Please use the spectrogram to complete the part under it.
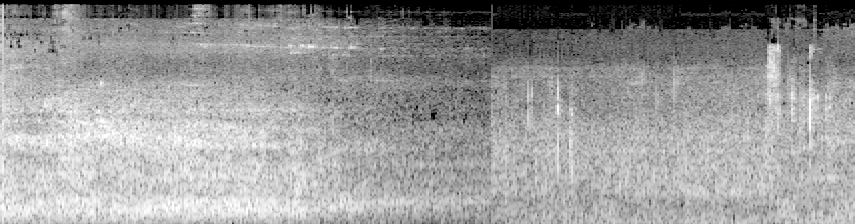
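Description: A coal-laden freight train rolls past, a loud rumble of wagons with rattling wheels and occasional squeals that fades slightly as it continues, heard from nearby trackside with no talk.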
